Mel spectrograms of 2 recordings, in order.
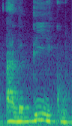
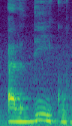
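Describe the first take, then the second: No difference in how they are said.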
